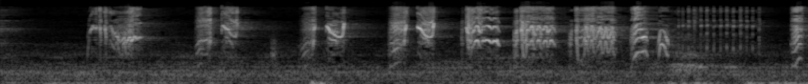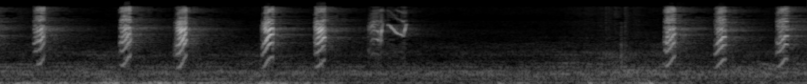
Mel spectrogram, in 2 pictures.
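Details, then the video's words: Long-tailed shrike in fast, excited song meant to attract other birds: a rapid series of harsh, scratchy bursts and short sharp clicks, repeated several times per second, with a brief pause midway, over steady low hum. "Cendet gacor cocok untuk pancingan cendet macet bunyi"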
